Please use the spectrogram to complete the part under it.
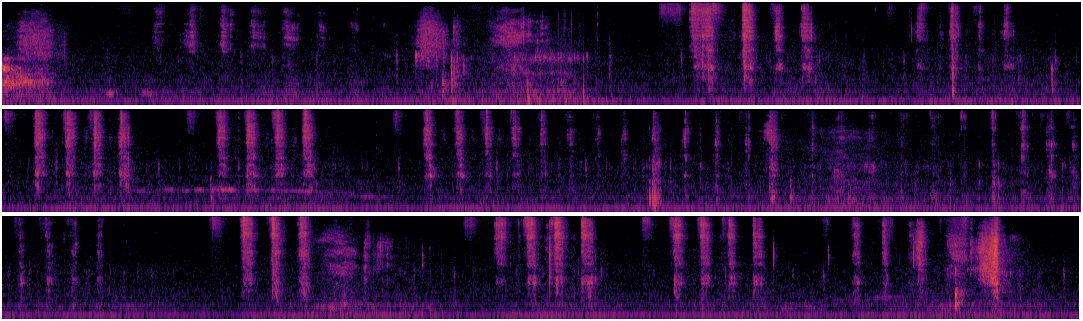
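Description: Close, quiet scissors snip a beard in quick clusters of crisp clicks separated by pauses, over a faint steady hum.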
